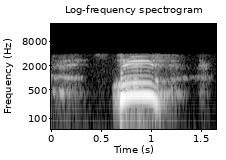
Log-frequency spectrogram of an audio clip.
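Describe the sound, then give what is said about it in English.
A single loud, vocalized yawn: a sudden breathy onset, then a drawn-out voiced groan whose pitch sags slightly before trailing off, with faint murmuring before and after. “Excuse the yawning.”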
